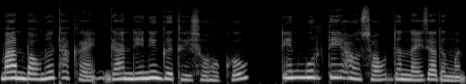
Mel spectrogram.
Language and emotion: Bodo, neutral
